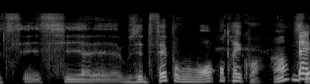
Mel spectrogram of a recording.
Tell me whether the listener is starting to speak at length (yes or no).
yes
